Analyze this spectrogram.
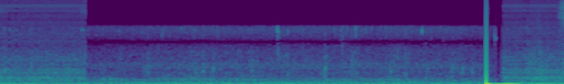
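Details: A muffled low rumble of handling or engine noise, with a sharp click and thump near the end and no animal sounds.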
